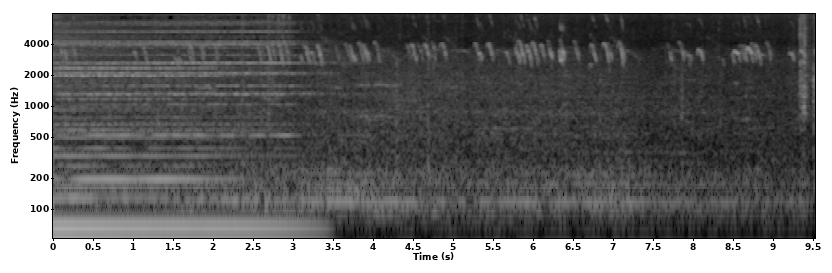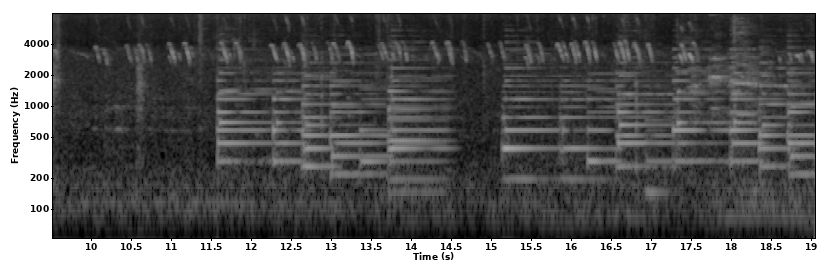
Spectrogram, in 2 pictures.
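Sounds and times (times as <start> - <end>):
background music: 0.0 - 4.1, 11.6 - 19.0
baby chicks peeping: 0.0 - 19.0.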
